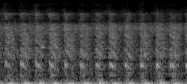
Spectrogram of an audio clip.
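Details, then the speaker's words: Suzuki Bandit custom project motorcycle, fast even starter chug about seven beats a second, engine never catches despite fuel vapor sprayed into the airbox; cranking no-start, owner plans to pull and clean spark plugs. "now she does not want to start"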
